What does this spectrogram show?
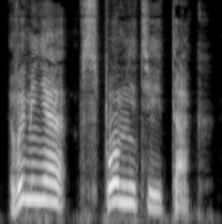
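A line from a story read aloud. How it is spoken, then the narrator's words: Sad smiling woman. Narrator (Russian): печально улыбнулась в ответ Ватбольская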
